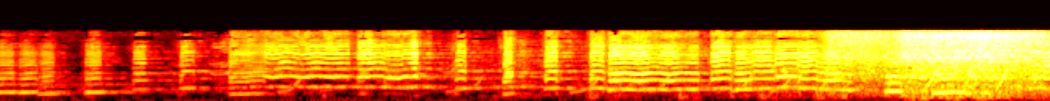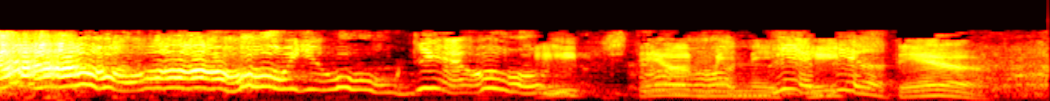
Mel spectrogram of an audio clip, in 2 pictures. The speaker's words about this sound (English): Hold that saxophone still. But it's getting hot, Henry. I don't care, Minnie. No. How can I get this jet of green steam up it if you jiggle about? Why do I have to have a jet of green steam up my saxophone?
